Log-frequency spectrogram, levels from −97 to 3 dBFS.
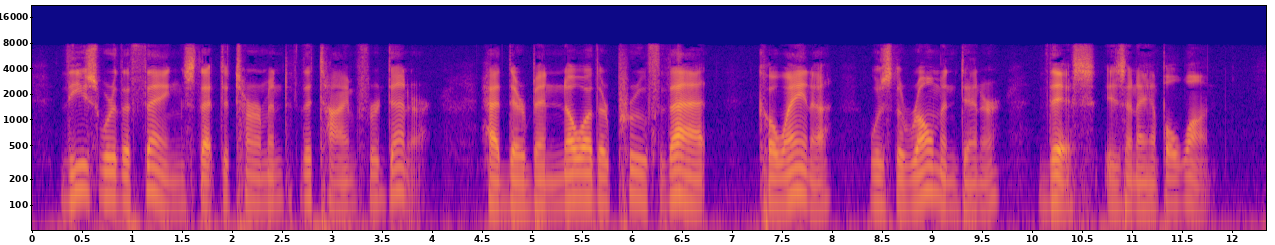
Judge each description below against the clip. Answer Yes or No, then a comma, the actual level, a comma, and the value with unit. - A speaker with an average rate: No, slow, 130 wpm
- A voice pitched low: Yes, low, 105 Hz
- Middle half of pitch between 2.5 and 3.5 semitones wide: Yes, average, 3.0 semitones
